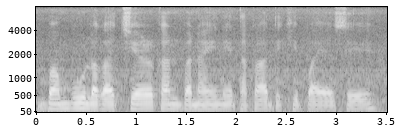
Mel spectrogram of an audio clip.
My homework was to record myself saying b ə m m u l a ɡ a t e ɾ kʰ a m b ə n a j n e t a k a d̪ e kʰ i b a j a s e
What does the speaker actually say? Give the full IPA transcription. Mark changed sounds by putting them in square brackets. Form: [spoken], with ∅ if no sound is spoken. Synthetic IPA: b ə m [b] u l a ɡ a [t͡ʃ] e ɾ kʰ a [n] b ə n a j n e t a k a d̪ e kʰ i [p] a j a s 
